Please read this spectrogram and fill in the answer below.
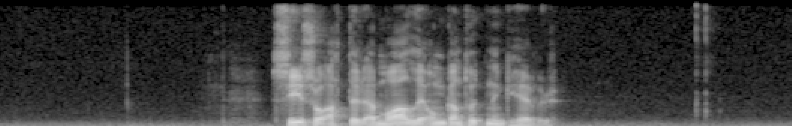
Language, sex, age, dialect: Faroese, male, 36-60, Suðurstreymoy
